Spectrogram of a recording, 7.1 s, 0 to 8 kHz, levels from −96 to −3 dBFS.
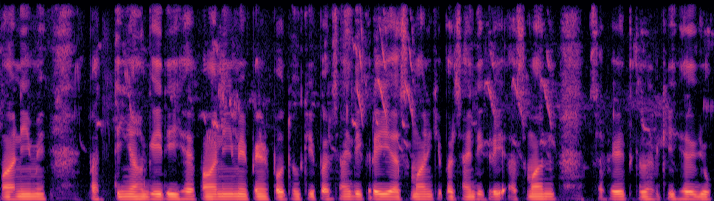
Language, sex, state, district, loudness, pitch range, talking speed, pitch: Hindi, male, Chhattisgarh, Balrampur, -32 LUFS, 95-100 Hz, 225 wpm, 95 Hz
